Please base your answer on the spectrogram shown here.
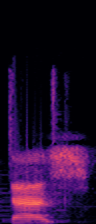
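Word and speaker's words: quinze: IN is a, so that's why I'm saying 15. E is silent. 15.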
